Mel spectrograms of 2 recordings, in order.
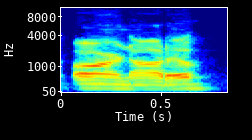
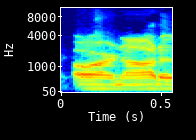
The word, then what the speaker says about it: Arenado: Yeah, well, last name's Arenado. I mean, you can call it whatever you want. You know, it's all good. But Arenado is how you say it.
